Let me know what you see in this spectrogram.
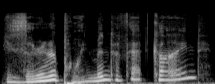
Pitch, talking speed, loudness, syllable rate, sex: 180 Hz, 195 wpm, -18 LUFS, 5.2 syllables/s, male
